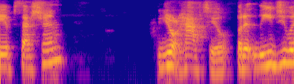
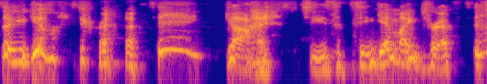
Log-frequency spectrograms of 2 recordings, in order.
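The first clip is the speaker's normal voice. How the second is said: slow, high, helpless laughing fit. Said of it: "I'm laughing".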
